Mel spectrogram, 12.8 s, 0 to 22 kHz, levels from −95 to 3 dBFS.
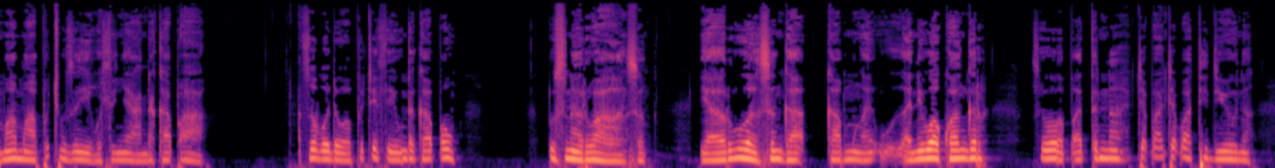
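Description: Damaged data in a compressed stream produces brief glitches in this speech recording at 4.01 s, from 7.00 to 7.02 s, and at 10.55 s. Corrupted bytes in each spot make the decoder misread frames and lose sync, leaving a short chirp or blip.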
